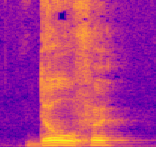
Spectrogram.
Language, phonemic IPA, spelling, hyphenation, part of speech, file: Dutch, /ˈdoː.və/, dove, do‧ve, noun / adjective / verb, Nl-dove.ogg
- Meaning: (noun) a deaf person; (adjective) inflection of doof: 1. masculine/feminine singular attributive 2. definite neuter singular attributive 3. plural attributive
